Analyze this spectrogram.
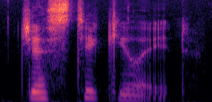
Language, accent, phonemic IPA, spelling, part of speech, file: English, US, /d͡ʒɛsˈtɪkjəleɪt/, gesticulate, verb, En-us-gesticulate.ogg
- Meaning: 1. To make gestures or motions, as in speaking 2. To say or express through gestures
